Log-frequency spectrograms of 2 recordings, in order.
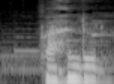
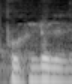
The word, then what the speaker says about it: Buhlul: Ini ada yang membacanya Bahlul, ada yang membacanya Buhlul. Saya milih membaca Buhlul saja ya.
